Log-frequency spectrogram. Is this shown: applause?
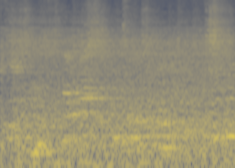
no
